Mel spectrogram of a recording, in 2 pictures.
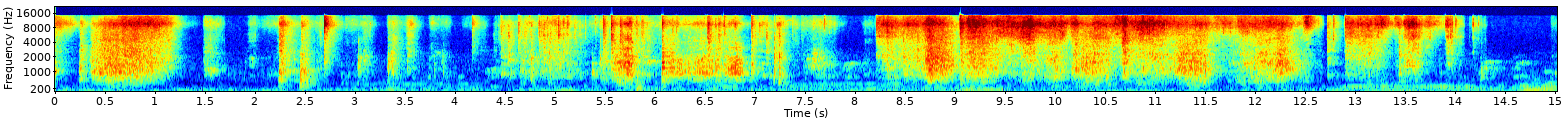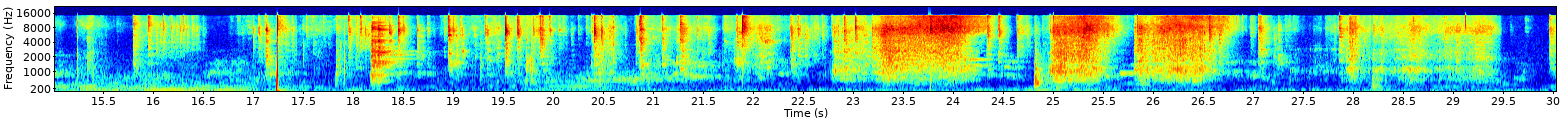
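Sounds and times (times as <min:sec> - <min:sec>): coffee beans crackling: 0:08.2 - 0:14.2, 0:15.8 - 0:30.0.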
